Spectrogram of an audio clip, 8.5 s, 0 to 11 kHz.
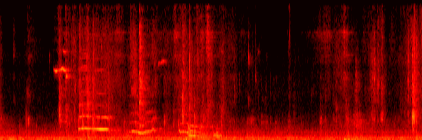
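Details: Three 8-week-old Labrador Retriever puppies, Gray, Yellow and Green, wrestling together while awaiting adoption through Golden Gate Labrador Retriever Rescue; a thin steady whine, then a few short falling squeaks and yips over soft scuffling and paw noise indoors.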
